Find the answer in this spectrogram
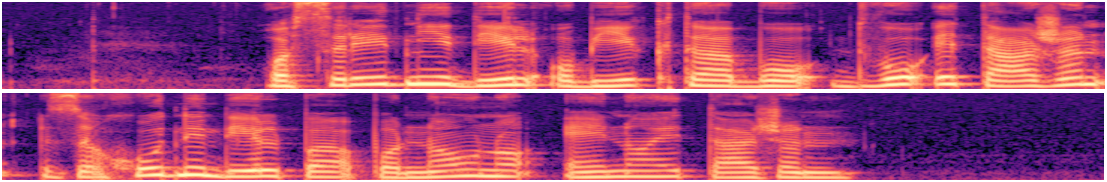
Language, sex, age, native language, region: Slovenian, female, 30-49, Slovenian, Central Slovenia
